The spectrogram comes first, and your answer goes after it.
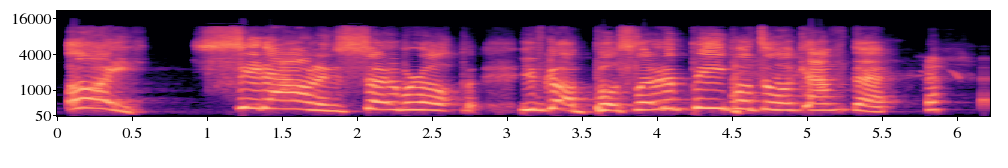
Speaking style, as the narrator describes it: shouted

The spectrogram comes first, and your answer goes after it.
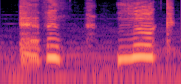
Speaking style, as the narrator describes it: Katrina cried

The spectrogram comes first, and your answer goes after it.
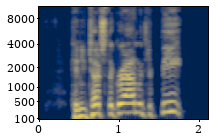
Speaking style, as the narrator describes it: yelled back

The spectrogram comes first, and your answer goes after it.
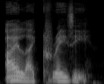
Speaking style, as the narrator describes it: she slurred

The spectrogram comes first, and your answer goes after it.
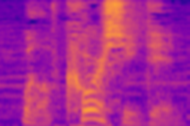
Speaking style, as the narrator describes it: Max snapped at himself

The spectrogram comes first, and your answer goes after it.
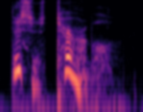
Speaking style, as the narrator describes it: he said in a low voice

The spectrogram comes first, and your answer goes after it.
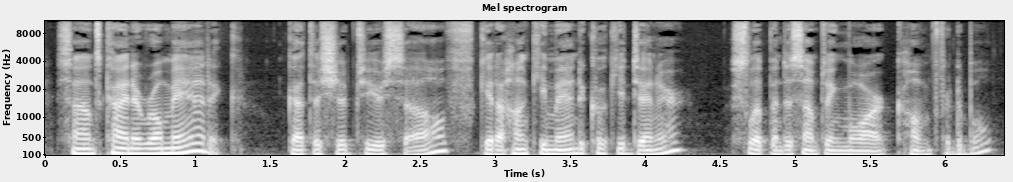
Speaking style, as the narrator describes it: She giggled

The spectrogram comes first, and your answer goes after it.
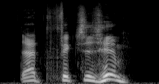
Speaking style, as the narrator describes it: I heard Charlie mutter

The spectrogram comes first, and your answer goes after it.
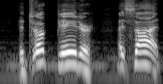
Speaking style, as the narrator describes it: Trevor said, his voice trembling with fear

